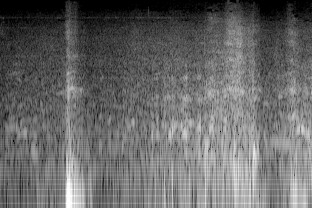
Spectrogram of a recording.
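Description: A young man laughs.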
